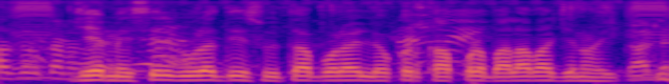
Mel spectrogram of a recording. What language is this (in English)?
Bangla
